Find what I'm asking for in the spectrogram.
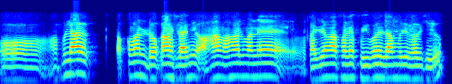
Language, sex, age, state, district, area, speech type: Assamese, male, 45-60, Assam, Dhemaji, rural, conversation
